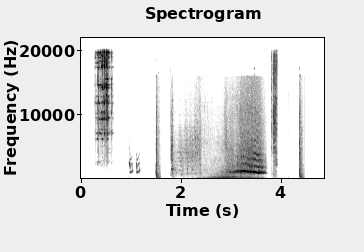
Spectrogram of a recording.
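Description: car driving off

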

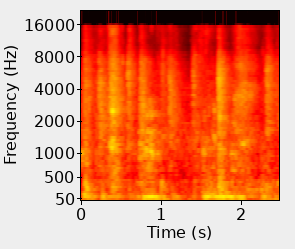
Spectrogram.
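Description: dogs whimpering and yipping

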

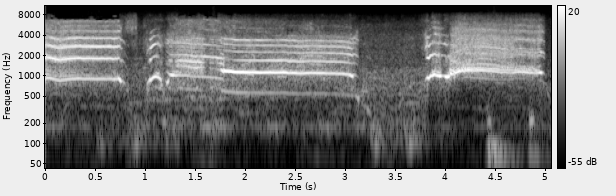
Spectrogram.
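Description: person screaming

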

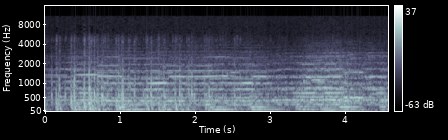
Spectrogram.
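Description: horse hooves clip-clopping

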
